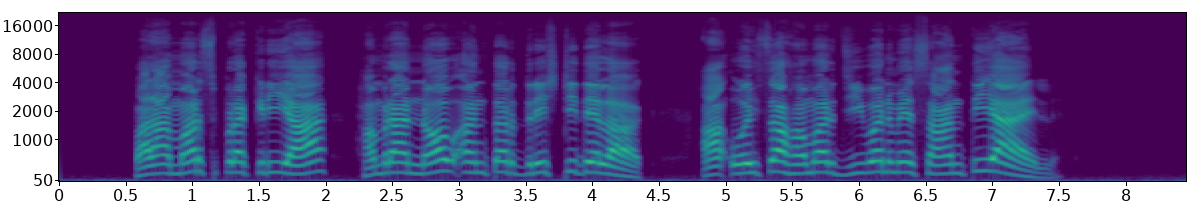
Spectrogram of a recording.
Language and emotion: Maithili, happy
